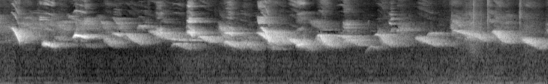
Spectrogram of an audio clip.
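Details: Captive green-winged saltator from a breeder singing the Gold Rush style: rapid series of clear whistled notes, many slurring downward, delivered roughly twice a second in a flowing, varied phrase.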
